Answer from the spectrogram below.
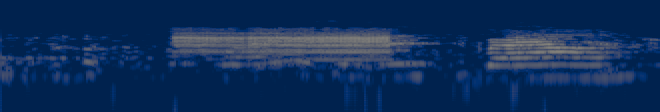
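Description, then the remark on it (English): An office intercom buzzer, part of a buzzer system wired with the button in another office, sounds twice, a steady harsh electric buzz of about a second followed by a shorter second buzz, loud after a moment of quiet background. “You put the button in her office and the buzzer in here in yours.”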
